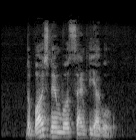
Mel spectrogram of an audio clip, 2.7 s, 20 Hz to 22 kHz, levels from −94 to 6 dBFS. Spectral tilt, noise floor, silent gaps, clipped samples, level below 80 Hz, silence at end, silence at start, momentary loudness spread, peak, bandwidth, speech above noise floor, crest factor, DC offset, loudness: -4 dB/octave; -63 dBFS; none; under 0.1%; -70 dBFS; 0.5 s; 0.55 s; 14 LU; -2 dBFS; 12.5 kHz; 42 dB; 20 dB; under 0.1%; -22 LUFS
